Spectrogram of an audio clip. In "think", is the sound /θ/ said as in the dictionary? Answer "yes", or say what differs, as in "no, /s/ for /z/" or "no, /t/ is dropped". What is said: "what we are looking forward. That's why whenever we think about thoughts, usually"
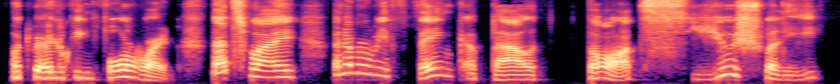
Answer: yes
